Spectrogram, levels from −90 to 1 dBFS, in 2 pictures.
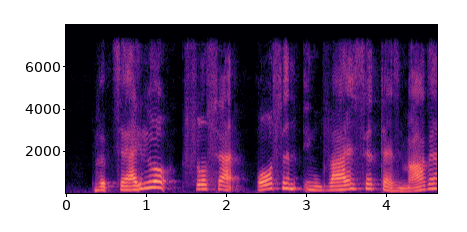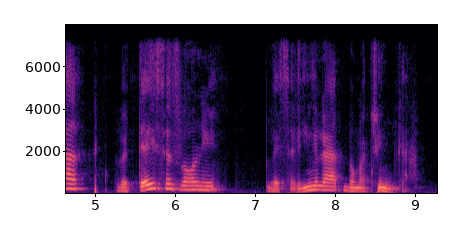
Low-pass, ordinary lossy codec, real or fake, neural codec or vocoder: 7.2 kHz; none; fake; codec, 24 kHz, 1.5 kbps, HILCodec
